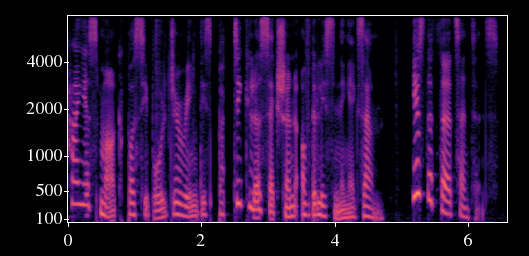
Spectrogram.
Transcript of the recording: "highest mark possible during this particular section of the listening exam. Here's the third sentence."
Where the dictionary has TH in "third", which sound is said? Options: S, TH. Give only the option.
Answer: TH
